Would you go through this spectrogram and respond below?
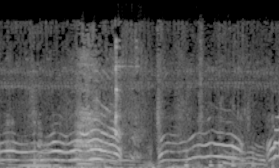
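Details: Newborn puppies of the dog Misty, just whelped and lying with their mother, give overlapping high, wavering squeals and whines that rise and fall in quick arcs, several pups calling at once with a soft voice murmuring nearby.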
